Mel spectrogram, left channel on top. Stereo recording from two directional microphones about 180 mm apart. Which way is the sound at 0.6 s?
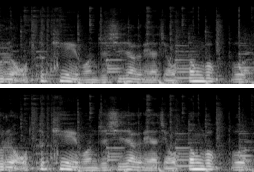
Centre (ahead or behind).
